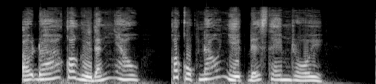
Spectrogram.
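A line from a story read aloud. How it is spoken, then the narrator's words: Shouting. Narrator (Vietnamese): Lệnh Hồ Xung la lên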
